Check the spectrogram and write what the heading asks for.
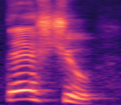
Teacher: Lembrando que esse L aqui tem um sonzinho de U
